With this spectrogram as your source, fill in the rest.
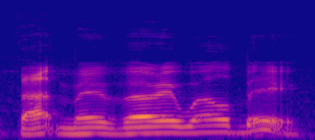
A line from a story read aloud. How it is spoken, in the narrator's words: chuckled Bracknell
